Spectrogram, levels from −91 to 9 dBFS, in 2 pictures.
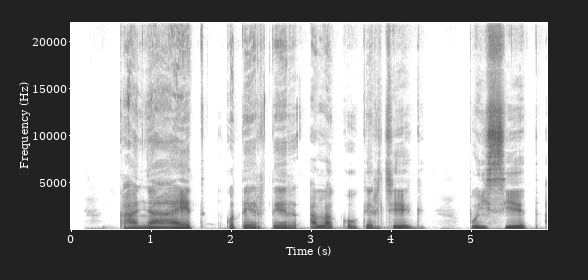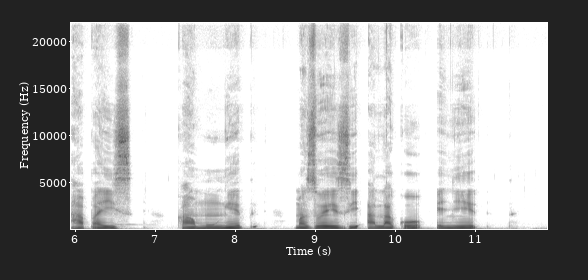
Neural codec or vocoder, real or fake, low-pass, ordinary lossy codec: none; real; none; none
